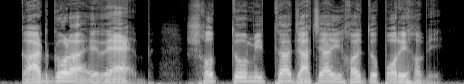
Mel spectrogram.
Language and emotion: Bengali, neutral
